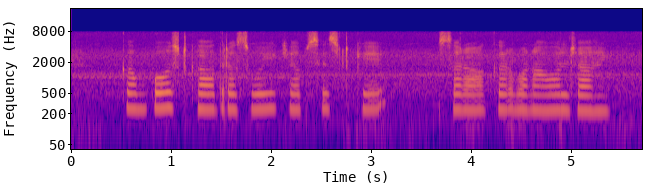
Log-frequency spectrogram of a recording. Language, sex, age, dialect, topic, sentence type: Magahi, female, 31-35, Western, agriculture, statement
